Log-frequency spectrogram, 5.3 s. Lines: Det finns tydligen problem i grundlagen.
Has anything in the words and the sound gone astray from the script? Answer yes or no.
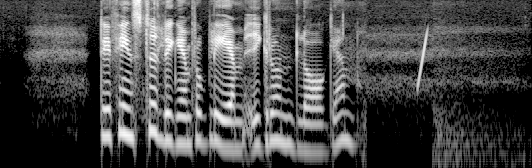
yes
